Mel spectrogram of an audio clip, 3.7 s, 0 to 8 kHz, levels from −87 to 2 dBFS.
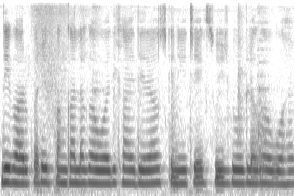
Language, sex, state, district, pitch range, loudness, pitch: Hindi, female, Uttar Pradesh, Muzaffarnagar, 195-205 Hz, -33 LUFS, 200 Hz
